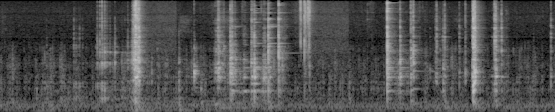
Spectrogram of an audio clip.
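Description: A ring-pull can lid clicks and scrapes as it is pried open.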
